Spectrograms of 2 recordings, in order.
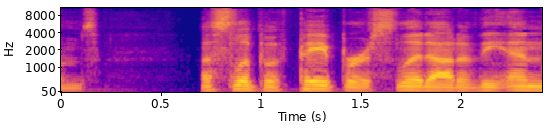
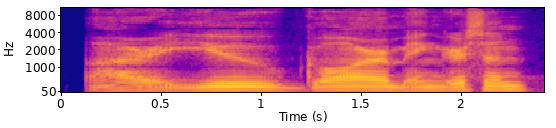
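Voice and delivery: gravelly disguised voice; much slower than usual. Acted. Hooded informant questioning Gorm in the alley, slow gravelly voice. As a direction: growl it slowly like a shady informant. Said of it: "he asked in a gravelly voice".

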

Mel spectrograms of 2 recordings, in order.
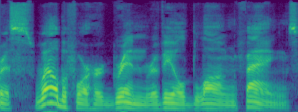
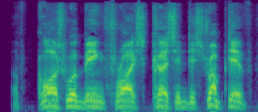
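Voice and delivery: put-on gruff old ghoul, amused; chuckling ghoul; 4 semitones higher than usual. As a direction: chuckle it sardonically. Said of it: "said Lord Hulch with a chuckle".

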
